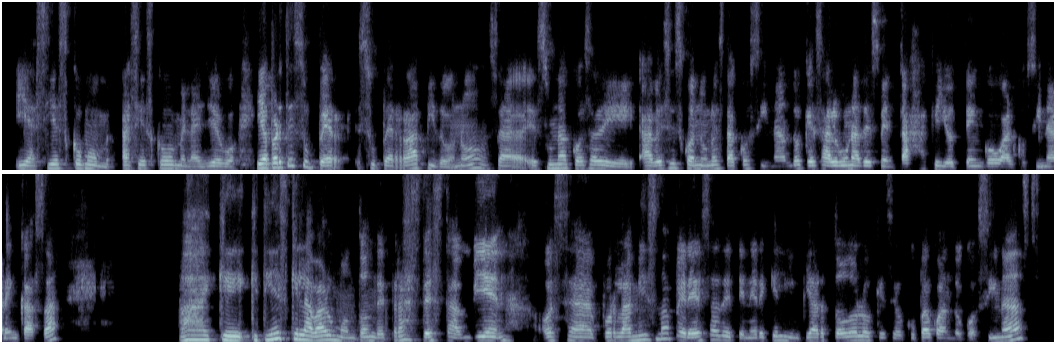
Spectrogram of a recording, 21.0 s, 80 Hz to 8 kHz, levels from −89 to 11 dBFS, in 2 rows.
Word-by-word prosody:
y 170 - +1
así 165 +4 -3
es 190 0 -4
como 185 -3 0
me 140 - -9
así 170 +1 -1
es 175 - -8
como 180 -1 -1
me 165 - -5
la 135 -1 -5
llevo. 140 -1 -3 0.2
Y 205 - +8
aparte 225 +7 +6
es 310 - -10
súper 215 - +1
superrapido, 170 -4 -2
¿no? 190 +4 -4
o - - -20
sea, 160 -3 -1
es 165 - -6
una 195 +1 +1
cosa 175 0 -2
de, 150 -6 -1
a 160 0 +3
veces 195 +5 -2
cuando 170 -3 0
uno 170 +2 -3
está 165 -3 0
cocinando, 155 -2 -7
que 165 - +2
es 170 +1 -8
algo 165 0 +5
una 165 -1 +3
desventaja 165 - -1
que 160 -2 -6
yo 150 - -1
tengo 145 0 -2
al 135 0 -1
cocinar 135 +1 -5
en 145 - -6
casa 145 -1 +1 1.2
ay, 215 +2 +4
que 190 -4 +6
que 200 - -1
tienes 255 +6 +4
que 245 -2 +2
lavar 200 -1 +7
un 210 - +1
montón 175 +2 -3
de 160 0 -3
trastes 195 -2 -1
también. 175 +3 +2 0.3
O 180 - 0
sea, 175 -2 -2
por 180 0 -1
la 180 0 +3
misma 220 +6 -2
pereza 180 +2 +1
de 190 -3 -3
tener 155 0 -6
que 195 - -5
limpiar 170 -1 -4
todo 180 +3 0
lo 190 -1 -1
que 165 -3 -12
se 150 - -13
ocupa 155 +4 -2
cuando 160 - -4
cocinas, 315 - -1
175 Hz, 195 wpm, -23 LUFS, 160-195 Hz, 1.2 s, Y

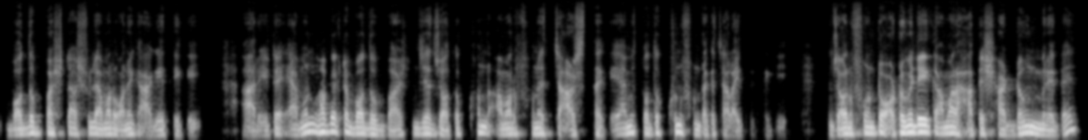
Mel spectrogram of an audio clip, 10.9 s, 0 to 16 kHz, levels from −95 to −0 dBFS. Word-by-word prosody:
বদঅভ্যাসটা 115 +2 -1
আসলে 115 +3 -3
আমার 110 +1 0
অনেক 105 +2 -1
আগে 90 +4 -5
থেকেই। 80 -4 -12 0.5
আর - - -6
এটা 90 - -4 0.2
এমনভাবে 145 +6 +3
একটা 145 - +1
বদঅভ্যাস 95 -5 0 0.2
যে, 115 - +2
যতক্ষণ 110 +7 -3 0.2
আমার 110 +2 0
ফোনের 110 -1 -2
চার্জ - - -3 0.2
থাকে, - - -8
আমি 130 - +2
ততক্ষণ 125 +6 -1
ফোনটাকে 95 -3 -6
চালাইতে - - -9
থাকি। - - -28 0.5
যখন 115 +2 +4
ফোনটা 120 -1 +3
অটোমেটিক 140 +1 +8
আমার 125 0 +5
হাতে 100 +3 -2
shutdown 100 +7 +1
মেরে 90 -3 0
দেয়, 175 - -1
110 Hz, 165 wpm, -22 LUFS, 95-125 Hz, 0.5 s, অটোমেটিক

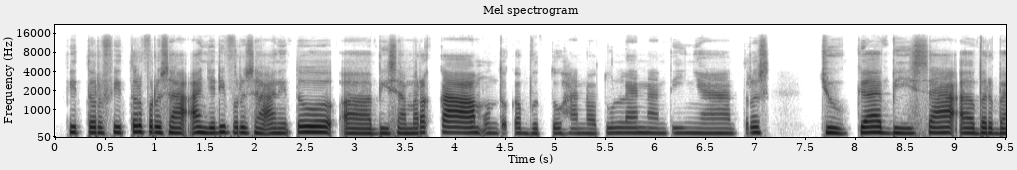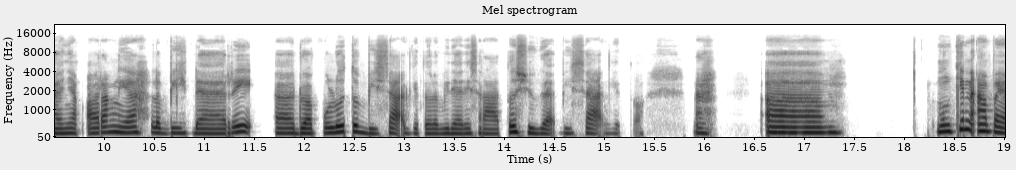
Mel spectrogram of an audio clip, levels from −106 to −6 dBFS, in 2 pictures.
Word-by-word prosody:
fitur-fitur 195 +2 +1
perusahaan, 190 -2 +2
jadi 190 +1 +3
perusahaan 175 -3 0
itu, 205 +3 +4
eee, 165 -1 +1
bisa 170 +1 -2
merekam 185 +1 +2
untuk 170 0 -8
kebutuhan 165 0 -6
notulen 180 +3 -4
nantinya. 170 -1 -5
Terus 190 +2 -2 0.6
juga 185 +2 +3
bisa, 180 +2 +1
eee, 175 0 +1
berbanyak 170 -1 0
orang 195 +5 0
ya, 195 0 0
lebih 175 -1 -3
dari, 165 +5 0 0.3
eee, 170 -1 0
20 175 +4 +2
tuh 220 0 +1
bisa 165 -1 -4
gitu, 160 -1 -7
lebih 165 +1 -3
dari 165 - -3
100 160 +5 -1
juga 165 -3 -2
bisa, 165 -1 -7
gitu. 160 -1 -20 0.6
Nah, 170 - -2 0.6
eee, 190 -1 +4 1.2
mungkin 230 +7 +4
apa 240 -4 +4
175 Hz, 115 wpm, -24 LUFS, 165-190 Hz, 1.2 s, itu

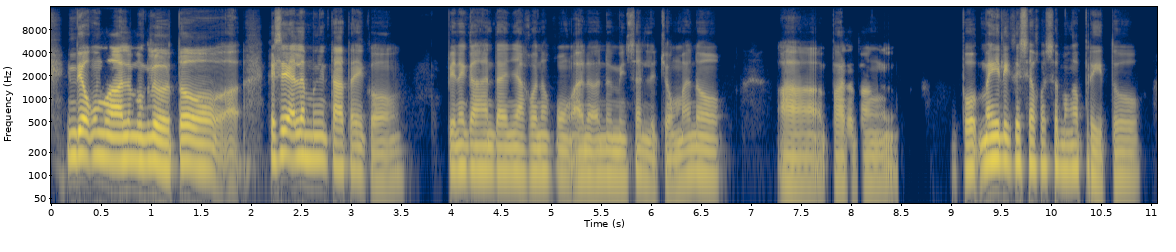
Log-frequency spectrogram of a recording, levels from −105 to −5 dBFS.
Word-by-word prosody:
Hindi 180 +1 +1
ako 180 -1 +7
maalam 165 -1 +7
magluto. 140 -3 +4 0.5
Kasi 180 +4 +5
alam 170 0 +5
mo 165 - -1
'yong 160 -2 -4
tatay 120 -5 -1
ko, 95 +2 -7 0.5
pinaghahanda 120 -1 -2
niya 115 -1 -3
ako 115 - -5
ng 110 -1 -5
kung 105 -2 -7
anu-ano. 100 0 -4
Minsan 100 +1 -6
litsong 85 -1 -9
manok, 105 0 -5 0.5
ah, 85 -1 -3
para 90 0 -5
bang 90 0 -8 0.7
po 130 +2 0
mahilig 155 +1 +3
kasi 145 -2 -1
ako 135 -1 -4
sa 135 0 -5
mga 125 +1 -4
prito. 100 0 -8
120 Hz, 155 wpm, -23 LUFS, 100-145 Hz, 0.7 s, ako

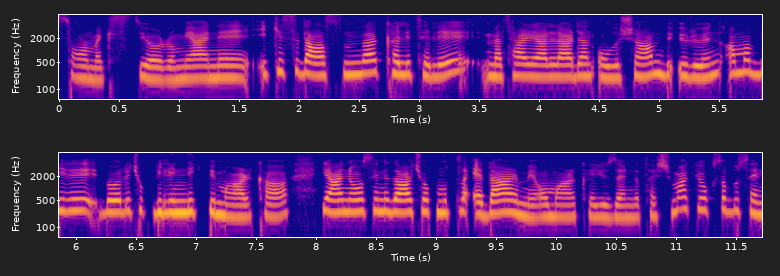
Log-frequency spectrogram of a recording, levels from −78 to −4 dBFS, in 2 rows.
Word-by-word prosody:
sormak 190 -6 -6
istiyorum, 185 -3 -3
yani 195 +1 -1
ikisi 270 +2 -5
de - - +8
aslında 240 +3 +2
kaliteli 240 - -1
materyallerden 215 0 0
oluşan 215 +4 -1
bir 230 - -7
ürün 205 +4 0
ama 260 0 -1
biri, 265 -3 -1
böyle, 245 +2 +3
çok 245 -3 -9
bilindik 240 0 +3
bir 245 - +2
marka, 190 0 0 0.3
yani 250 -2 +5
o 255 - +3
seni 255 0 -1
daha 245 0 +7
çok 250 0 -3
mutlu 235 +2 -1
eder 230 +2 +5
mi 190 -4 -2
o 190 +1 -2
markayı 190 0 -4
üzerinde 185 0 -4
taşımak? 250 +11 -5
Yoksa 280 -1 -4
bu 265 - -6
senin 230 -3 -2
230 Hz, 170 wpm, -24 LUFS, 200-250 Hz, 0.3 s, de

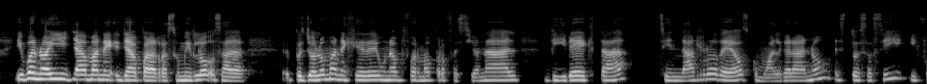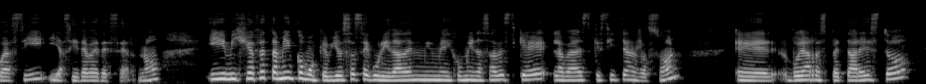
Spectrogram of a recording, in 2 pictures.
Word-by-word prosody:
y 230 - +2
bueno, 260 -1 +9
ahí 250 -3 +6
ya 225 -1 +6
mane 220 -3 +4
ya 195 -1 +5
para 185 -2 +6
resumirlo, 190 +5 +2
o - - -2
sea, 170 -3 0 0.5
pues, 195 - +2
yo 205 - +5
lo 215 - +3
manejé 215 -4 +1
de 200 +1 +2
una 200 -1 0
forma 190 0 -4
profesional, 190 +2 -3 0.2
directa, 195 +4 -1 0.2
sin 180 -1 -5
dar 185 +2 -3
rodeos, 220 -2 -1
como 160 -5 -10
al 160 +1 -8
grano, 175 - -3
esto 195 0 -7
es 185 - -12
así, 265 +10 -8
y 190 - -7
fue 185 -1 -5
así, 230 +10 -8
y - - -5
así 180 - -7
debe 180 0 -3
de 170 -2 -6
ser, - - -14
¿no?, 215 +8 -5 0.4
y 250 +1 +3
mi 255 0 +4
jefe 270 +5 0
también 280 0 +3
como 235 -8 +1
que 195 - -3
vio 195 +2 +1
esa 235 +5 -3
seguridad 195 -4 +1
en 205 +1 0
mí 205 - +1
y - - +1
me 200 0 +2
dijo: 195 +1 -3
"Mira, 195 -1 +1
¿sabes 205 +2 -4
qué?, 225 +3 -2
la 195 - -2
verdad 190 0 -1
es 195 - -7
que 200 - -6
sí 210 +3 -9
tienes 205 -3 -4
razón, 225 - -5 0.5
eh, 180 -3 -2
voy 195 +2 +1
a 210 - 0
respetar 185 -2 -3
esto, 245 - -4
200 Hz, 215 wpm, -20 LUFS, 185-225 Hz, 0.5 s, bueno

